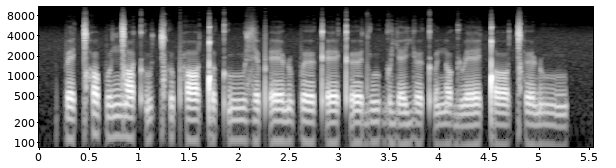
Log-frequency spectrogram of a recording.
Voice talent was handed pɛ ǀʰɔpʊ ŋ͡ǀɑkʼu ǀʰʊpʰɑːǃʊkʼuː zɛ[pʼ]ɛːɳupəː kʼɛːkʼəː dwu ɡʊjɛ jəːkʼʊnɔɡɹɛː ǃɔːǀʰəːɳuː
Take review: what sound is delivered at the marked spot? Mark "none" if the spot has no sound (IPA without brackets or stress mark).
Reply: pʼ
